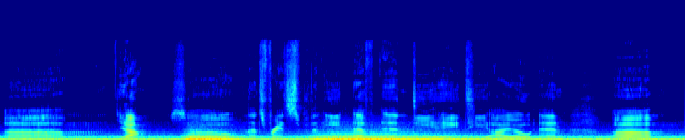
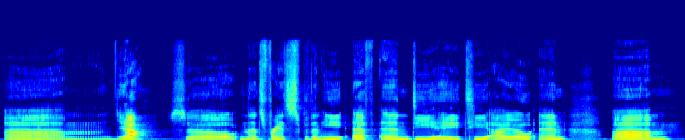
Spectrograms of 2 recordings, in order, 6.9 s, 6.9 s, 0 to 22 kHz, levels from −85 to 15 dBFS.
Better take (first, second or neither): second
